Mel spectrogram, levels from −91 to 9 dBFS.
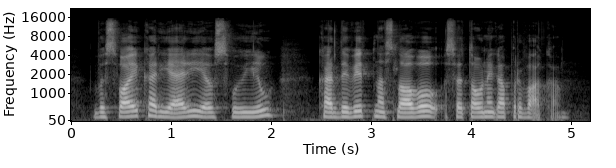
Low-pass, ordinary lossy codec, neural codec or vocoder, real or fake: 14.4 kHz; Opus, 64 kbps; none; real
